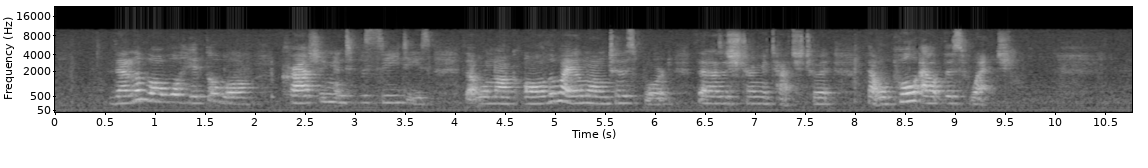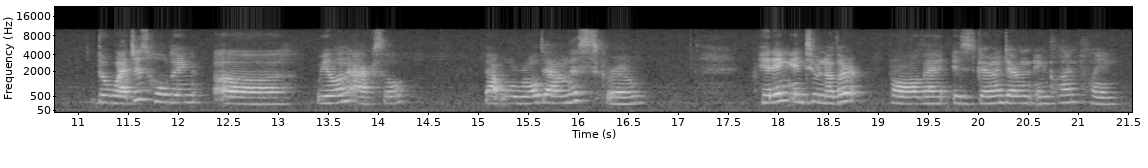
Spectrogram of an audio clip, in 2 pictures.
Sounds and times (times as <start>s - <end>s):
Speech: 0.5s - 9.7s, 11.2s - 14.4s, 15.0s - 16.8s, 17.8s - 21.5s.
